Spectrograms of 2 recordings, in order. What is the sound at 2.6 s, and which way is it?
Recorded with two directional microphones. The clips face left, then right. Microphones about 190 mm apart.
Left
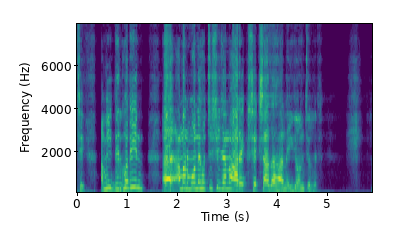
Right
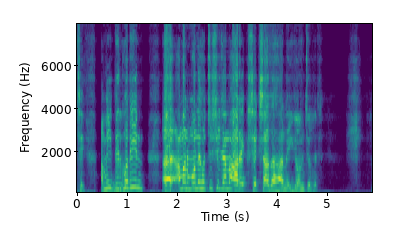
Speech, 5° left (ahead or behind).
